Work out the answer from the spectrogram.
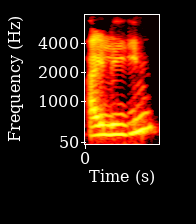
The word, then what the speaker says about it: Aylin: Actually, you would say my name, Eileen, like Aylin? "Come on, Eileen," "Come on, Eileen," the song from the 80s.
